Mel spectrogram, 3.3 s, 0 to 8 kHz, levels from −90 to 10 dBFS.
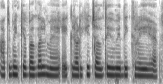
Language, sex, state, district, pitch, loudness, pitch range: Hindi, female, Jharkhand, Garhwa, 220 Hz, -13 LUFS, 210-230 Hz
